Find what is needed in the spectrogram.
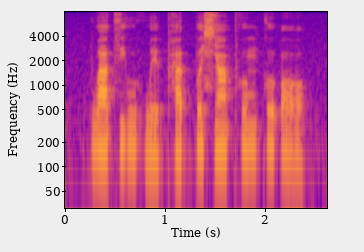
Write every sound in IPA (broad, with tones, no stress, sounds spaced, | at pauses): p w a˦ t͡s j u˦ h w e˨˩ pʰ a˨ t̚ p ə˥˧ ɕ ã˦ pʰ o˦ m k o˦ ʔ ɔ˨˩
